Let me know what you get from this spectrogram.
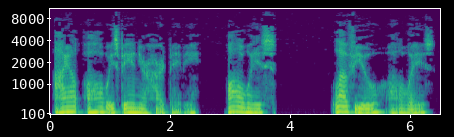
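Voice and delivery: lightly voiced dying mother, urgent and tender; a hint of a dying mother pleading; faintly voiced mother urging her to run.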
